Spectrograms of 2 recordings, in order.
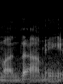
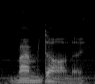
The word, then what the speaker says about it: Mamdani: Zoran Mdani. It's four syllables, mate.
